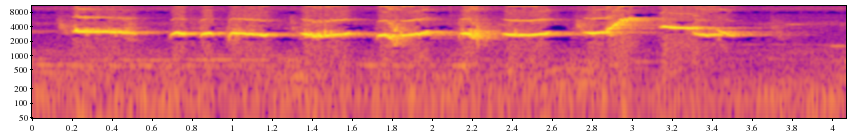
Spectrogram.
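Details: Oriental magpie-robin song, a bright run of steady whistled phrases with short breaks between them, ending in an upward-sweeping note and a falling tail.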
